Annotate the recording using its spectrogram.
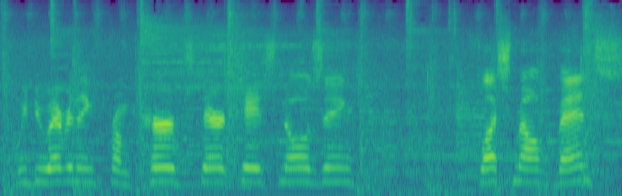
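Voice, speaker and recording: Clear music plays in the background while the voice moves at a moderate pace. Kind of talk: guided tour explanation. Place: workshop.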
